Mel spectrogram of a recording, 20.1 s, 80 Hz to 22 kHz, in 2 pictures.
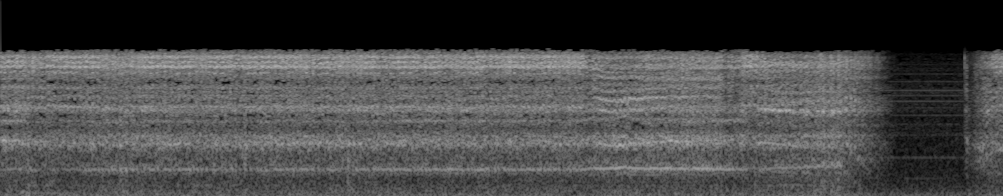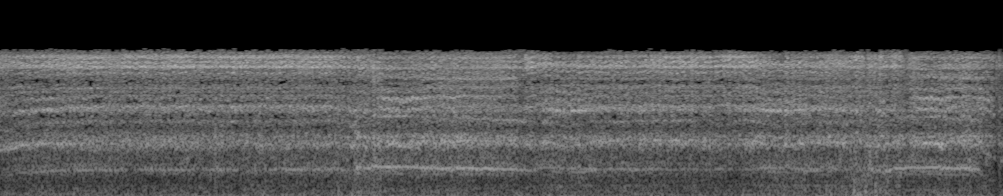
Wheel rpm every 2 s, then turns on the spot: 160, 160, 160, 160, 60, 140, 160, 160, 160, 160.
8-10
